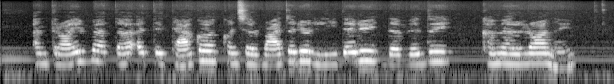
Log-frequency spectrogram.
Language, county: Lithuanian, Vilnius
